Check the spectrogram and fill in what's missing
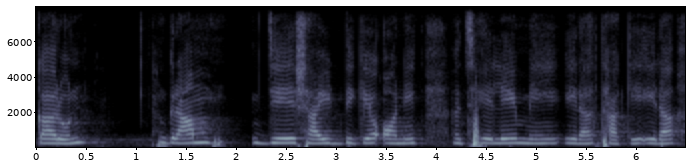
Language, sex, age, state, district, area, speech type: Bengali, female, 18-30, West Bengal, Jhargram, rural, spontaneous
